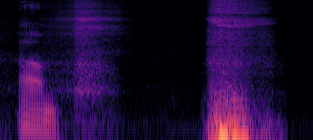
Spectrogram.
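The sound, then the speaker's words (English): A queef noise sound effect with a breathy, exhale-like quality, played as two airy puffs separated by a pause. The first starts with a low buzzy rasp and trails off. The second is louder and fuller. “They play the queef noise for Captain Queef. So here's a couple different options for you.”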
